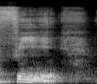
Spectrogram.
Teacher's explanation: Lalu masuk ke fi bibir bawah digigit dia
